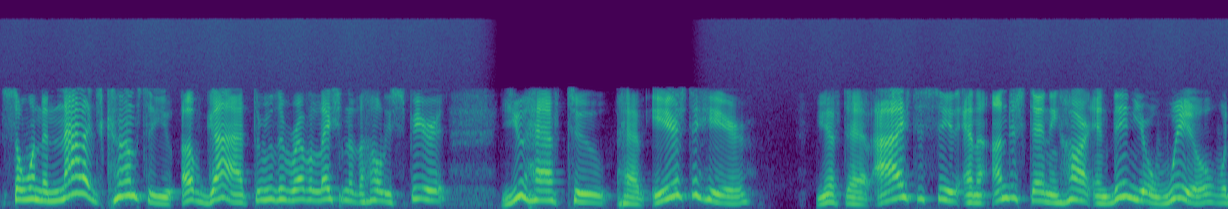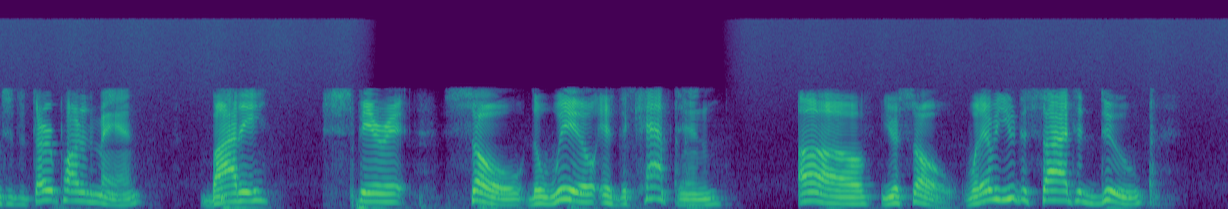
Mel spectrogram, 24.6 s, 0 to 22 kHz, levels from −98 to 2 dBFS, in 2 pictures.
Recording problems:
high frequencies cut off; severe; nothing above 4 kHz
hiss; faint; until 5 s, from 7 to 16 s and from 20 s on; 25 dB below the speech

